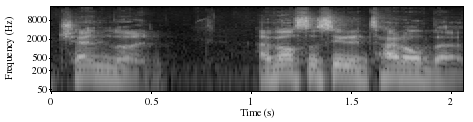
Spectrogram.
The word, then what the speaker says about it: 沉沦: Chen Lun is how you say the original name. Chen Lun.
